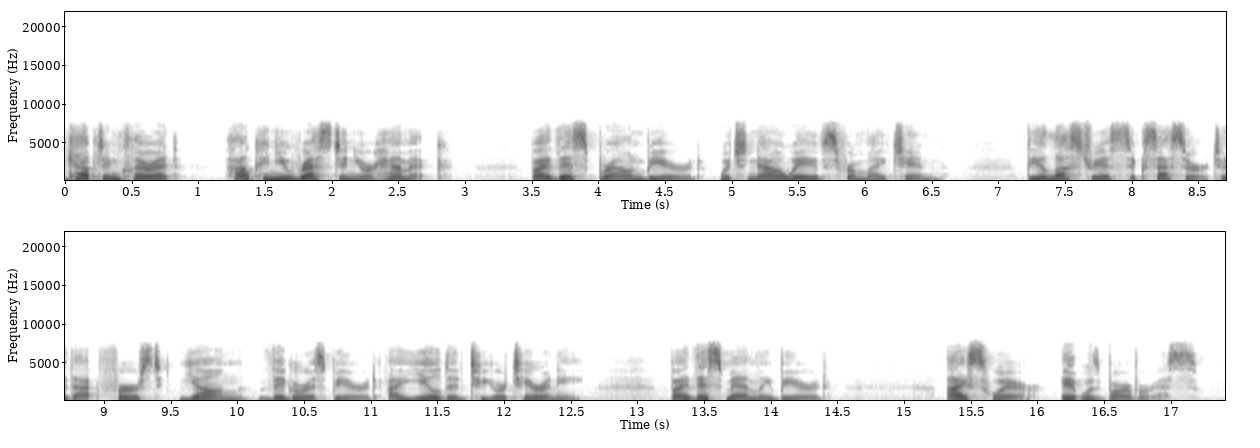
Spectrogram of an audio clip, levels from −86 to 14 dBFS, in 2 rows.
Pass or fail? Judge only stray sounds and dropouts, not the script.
pass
